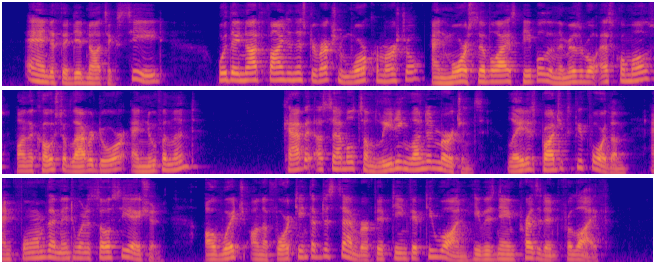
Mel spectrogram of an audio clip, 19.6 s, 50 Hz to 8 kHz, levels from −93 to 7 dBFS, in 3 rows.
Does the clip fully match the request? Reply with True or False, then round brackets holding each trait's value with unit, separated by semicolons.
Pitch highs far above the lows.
True (5.9 semitones)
